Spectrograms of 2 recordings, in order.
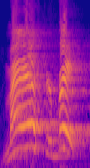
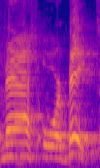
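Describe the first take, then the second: First: High, loud comic outburst; yelled. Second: "Mash or baked" slowly, as separate words; words pulled apart. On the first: Waiter yells at a diner ordering potato, comic high yell. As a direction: blurt it out as a mock waiter's yell. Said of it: "He just yells out". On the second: Explaining the waiter's real question, "Mash or baked" said slow and distinct. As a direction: spell out the misheard "Mash or baked" word by word. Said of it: "what he was saying was". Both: Retold or imitated.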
